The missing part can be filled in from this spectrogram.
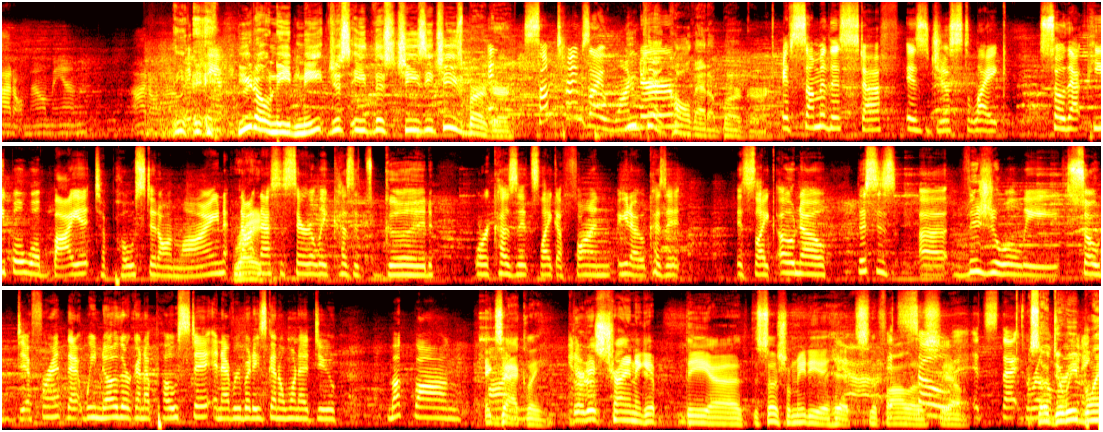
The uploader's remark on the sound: On Location! This week we're ON LOCATION in Martini Corner but we're not sippin' martinis. We're taste testing the tasty tacos at the brand new BARRIO TAQUERIA (in the former Sol Cantina building).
